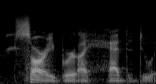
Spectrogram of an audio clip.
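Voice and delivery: ordinary delivery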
